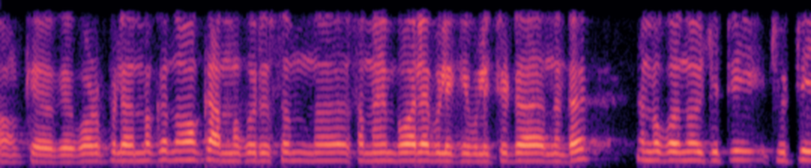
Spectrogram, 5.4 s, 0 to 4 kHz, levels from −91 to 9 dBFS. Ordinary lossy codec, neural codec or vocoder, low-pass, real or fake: none; none; 3.6 kHz; real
